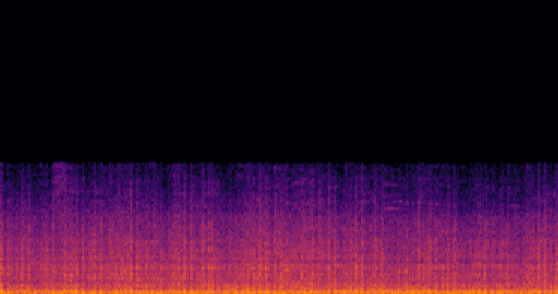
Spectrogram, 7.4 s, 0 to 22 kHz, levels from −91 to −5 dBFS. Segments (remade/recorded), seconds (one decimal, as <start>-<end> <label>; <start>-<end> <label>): 0.0-1.7 remade; 1.7-2.8 recorded; 2.8-3.6 remade; 3.6-7.4 recorded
